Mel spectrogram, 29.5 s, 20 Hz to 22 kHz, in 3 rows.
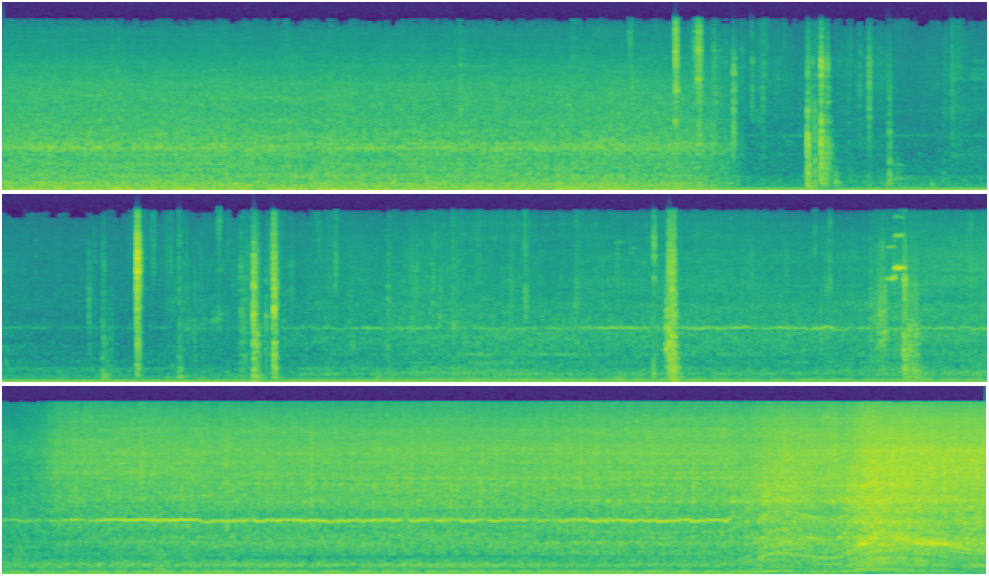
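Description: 1994 BMW 530i's M60B30 V8, heard from inside the cabin at highway cruising speed. After a cut the engine idles steadily, with several sharp clicks and knocks. Near the end the V8 is revved by hand at the throttle linkage under the open bonnet, its pitch rising and falling.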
